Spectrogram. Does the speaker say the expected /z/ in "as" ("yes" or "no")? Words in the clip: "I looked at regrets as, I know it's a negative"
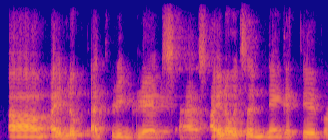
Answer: no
